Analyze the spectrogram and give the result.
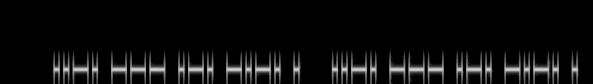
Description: Morse code, heard as a keyed tone, about 25 wpm, 700 Hz. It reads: FORCE FORCE
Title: Top 500 Words Repeated 25wpm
